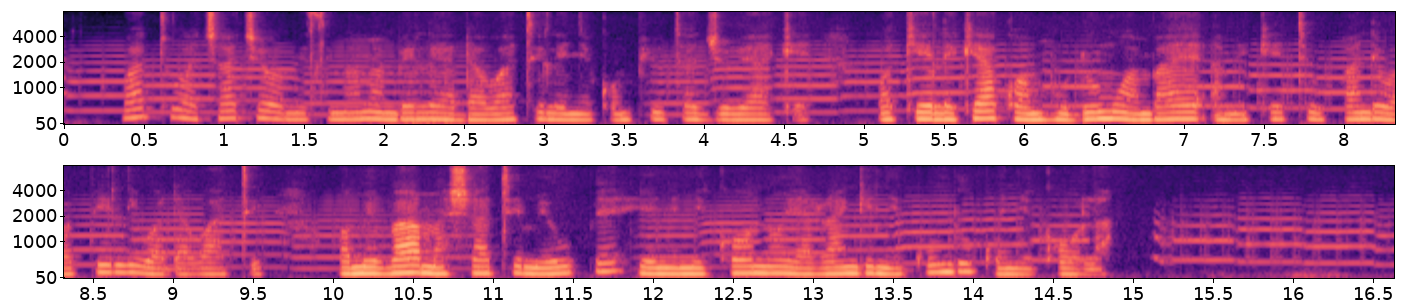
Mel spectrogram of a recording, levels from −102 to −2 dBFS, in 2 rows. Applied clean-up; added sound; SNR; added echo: none; Trumpet; 16 dB; none.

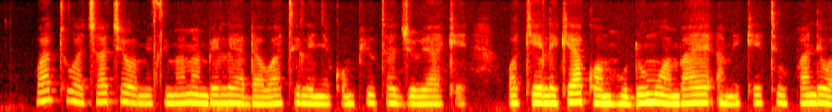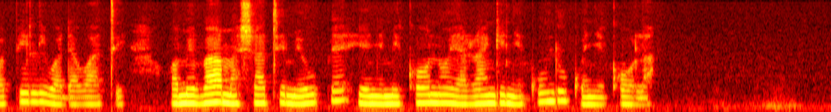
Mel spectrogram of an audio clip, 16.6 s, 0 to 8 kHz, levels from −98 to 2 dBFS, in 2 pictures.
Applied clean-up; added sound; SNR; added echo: none; none; none; none.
